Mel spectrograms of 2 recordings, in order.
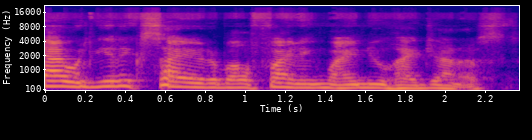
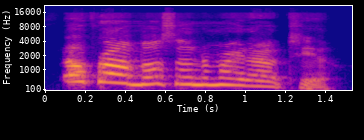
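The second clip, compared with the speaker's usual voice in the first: high, bright-toned receptionist voice, much louder; chipper receptionist; 11 semitones higher, 6 dB louder, faster than usual. Retold or imitated. Retelling the union clerk on the phone, chirpy high voice. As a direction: play the eager phone receptionist.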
